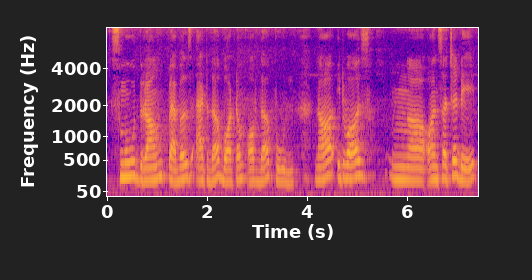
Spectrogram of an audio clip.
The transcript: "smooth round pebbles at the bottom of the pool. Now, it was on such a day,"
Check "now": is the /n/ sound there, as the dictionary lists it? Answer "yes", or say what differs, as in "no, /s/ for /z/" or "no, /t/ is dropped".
yes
